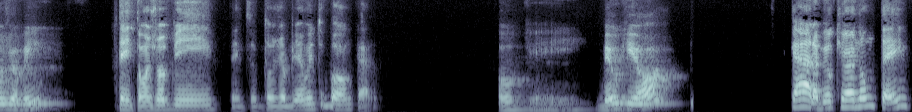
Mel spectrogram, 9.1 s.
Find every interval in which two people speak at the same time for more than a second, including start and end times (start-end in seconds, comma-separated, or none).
none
